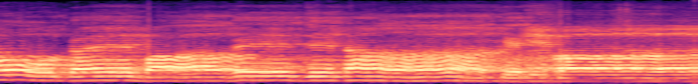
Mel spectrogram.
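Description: Unaccompanied male voice chanting an Urdu marsiya in soz style, holding long, wavering drawn-out notes with brief breaks for breath.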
